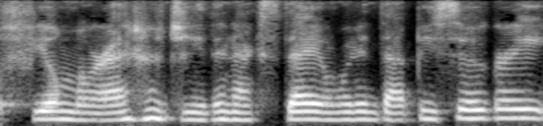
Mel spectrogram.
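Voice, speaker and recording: Against a quiet background, a woman speaks in a dark, mellow tone with monotone, flat intonation. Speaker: fitness instructor. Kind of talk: motivational talk to camera. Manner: hesitant, many fillers.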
